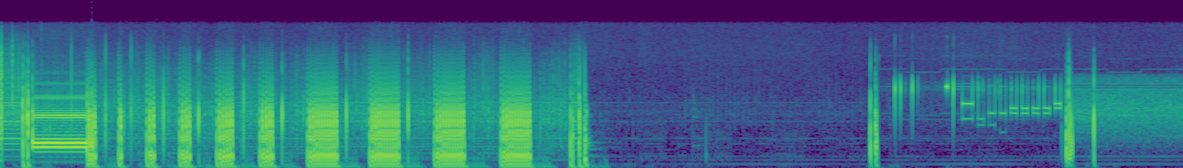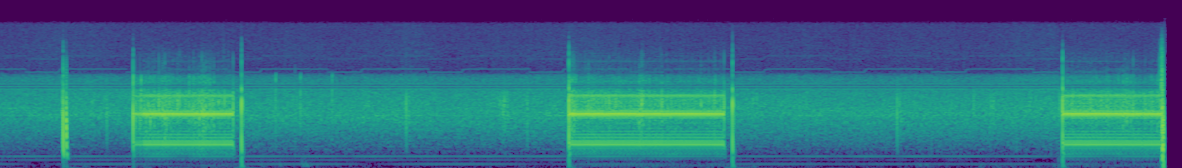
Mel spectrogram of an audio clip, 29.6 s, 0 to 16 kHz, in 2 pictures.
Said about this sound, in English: This next call is to a number 5 crossbar with city ring, the same ring that could be used on a step or a number 1 or a panel. But you'll hear, right before it starts to ring, it goes plup.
